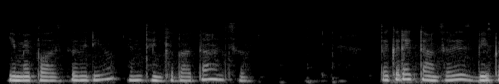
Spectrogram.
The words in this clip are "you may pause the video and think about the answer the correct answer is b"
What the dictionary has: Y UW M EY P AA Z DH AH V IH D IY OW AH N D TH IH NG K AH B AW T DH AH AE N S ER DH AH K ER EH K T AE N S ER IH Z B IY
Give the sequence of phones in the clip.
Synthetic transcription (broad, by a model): Y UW M EY P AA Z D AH V IH D IY OW AH N D T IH NG K AH B AW T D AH N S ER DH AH K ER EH K T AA N S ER IH Z B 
